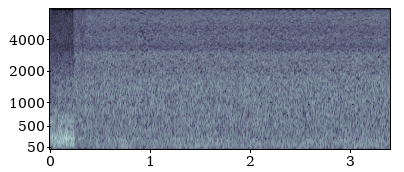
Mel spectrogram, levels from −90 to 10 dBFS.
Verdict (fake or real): fake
